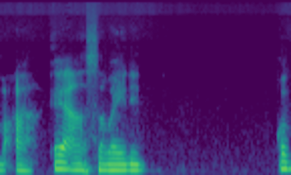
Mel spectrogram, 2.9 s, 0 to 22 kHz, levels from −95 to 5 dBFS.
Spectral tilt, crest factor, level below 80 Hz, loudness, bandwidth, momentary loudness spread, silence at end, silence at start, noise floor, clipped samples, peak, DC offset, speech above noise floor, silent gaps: -7.5 dB/octave; 18 dB; -64 dBFS; -25 LUFS; 12 kHz; 14 LU; 0 s; 0 s; -73 dBFS; under 0.1%; -8 dBFS; under 0.1%; 49 dB; none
